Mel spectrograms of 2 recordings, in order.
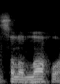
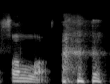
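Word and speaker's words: صلى الله: Hati-hati, terkadang di sini dibacanya o ya, sallo. Padahal huruf lam dibaca fathah di sini ya, sallallah.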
